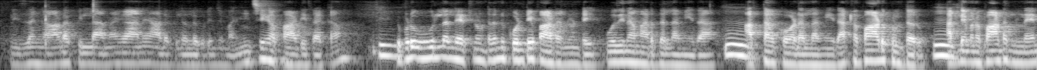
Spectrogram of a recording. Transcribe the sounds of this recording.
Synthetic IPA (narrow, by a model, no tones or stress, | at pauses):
nid͡ʒɐŋɡaaːɽɐpilːɐɐnɐɡaːniaːɽɐpilːɐlɐɡuɾiɲt͡ʃimɐɲt͡ʃiɡaːpaːɽid̪ɐkɐ | ipːuɽuuːɾlɐleːʈlɐuɳʈaːd̪ɐnikoɳʈepaːʈɐluɳʈaːjiod̪inɐmɐɾd̪ɐlɐmiːd̪ɐɐ̰t̪ːɐkɔːɽɐlɐmiːd̪ɐːʈlɐpaːɽukuɳʈaːɾuɐʈleːmɐnɐpaːʈɐlunːajn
